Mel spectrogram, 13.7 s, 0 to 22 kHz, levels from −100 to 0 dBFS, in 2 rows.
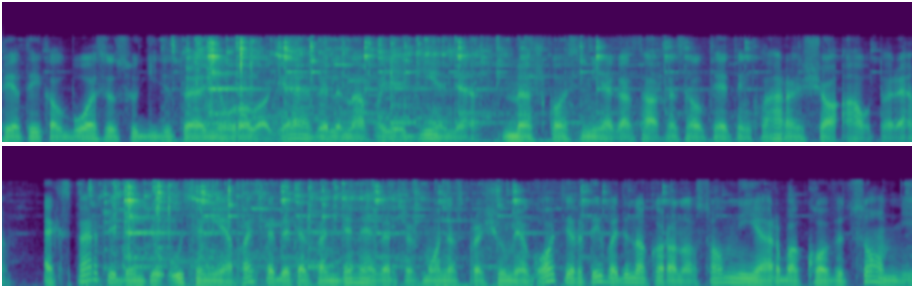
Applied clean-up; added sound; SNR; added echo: none; Wind chime; 1 dB; none.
